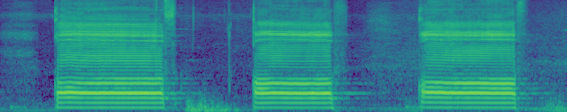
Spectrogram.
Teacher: زبان کی جڑ اوپر والے تالو کے نرم حصے سے لگے تو یہ ادا ہوگا قاف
